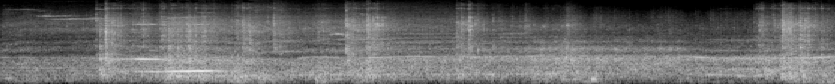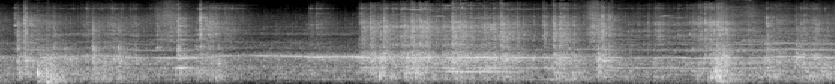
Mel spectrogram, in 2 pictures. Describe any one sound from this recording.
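A garbage truck's hydraulic arm whines as it lifts a bin.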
